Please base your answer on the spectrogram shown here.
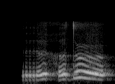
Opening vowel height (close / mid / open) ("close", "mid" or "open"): mid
